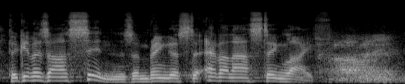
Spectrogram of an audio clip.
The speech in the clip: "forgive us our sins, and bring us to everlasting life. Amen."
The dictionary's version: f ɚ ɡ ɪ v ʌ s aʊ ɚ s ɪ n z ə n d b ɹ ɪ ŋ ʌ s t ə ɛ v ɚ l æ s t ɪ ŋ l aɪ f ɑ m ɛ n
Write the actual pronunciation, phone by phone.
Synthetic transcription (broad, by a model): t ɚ ɡ ɪ v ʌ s aʊ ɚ s ɪ n z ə n b ɹ ɪ ŋ ʌ s t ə ɛ v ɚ l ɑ s t ɪ ŋ l aɪ f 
